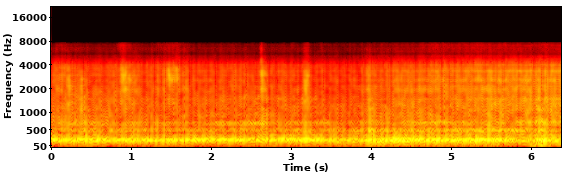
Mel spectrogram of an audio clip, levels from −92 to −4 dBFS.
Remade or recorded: remade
